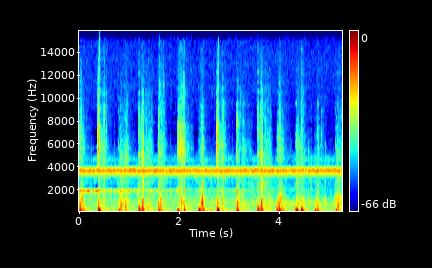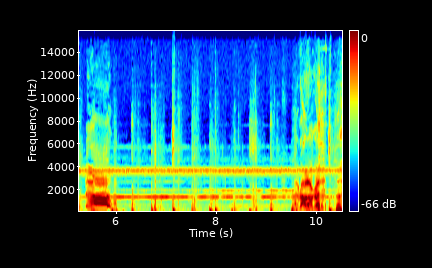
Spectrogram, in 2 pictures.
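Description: Footsteps crunch steadily on dry leaves and dirt.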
